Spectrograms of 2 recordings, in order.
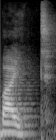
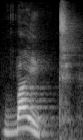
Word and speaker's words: bite: is irrelevant for example in the word byte p-i-t-e you don't pronounce it as by T if you had pronounced it as by T then two syllables would have been there but since you are saying bite it means that yes that e is affecting the pronunciation but your only pronouncing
